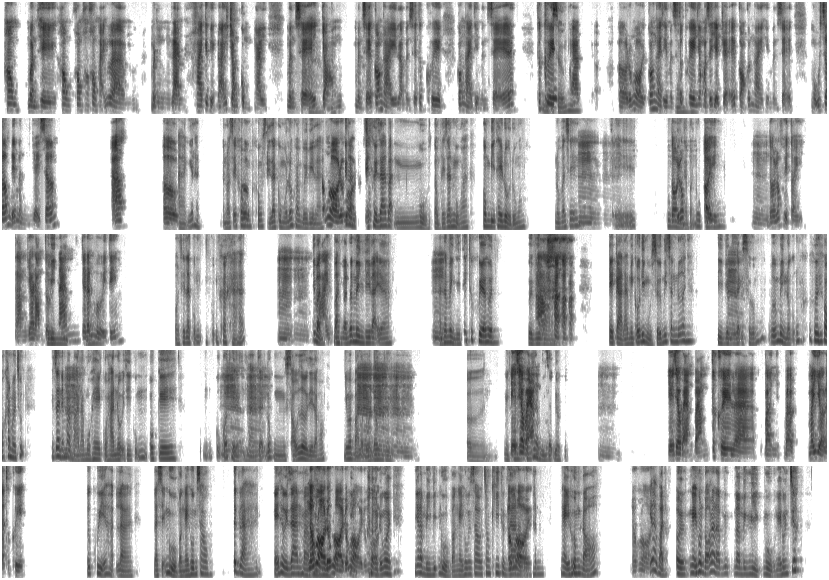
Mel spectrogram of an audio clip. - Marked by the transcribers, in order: other noise; other background noise; laugh; tapping; laughing while speaking: "ờ"
- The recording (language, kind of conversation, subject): Vietnamese, unstructured, Bạn thích dậy sớm hay thức khuya hơn?
- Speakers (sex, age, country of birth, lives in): male, 20-24, Vietnam, Vietnam; male, 20-24, Vietnam, Vietnam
